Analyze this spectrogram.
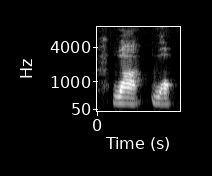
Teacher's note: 와, 워. 발음을 하면 이게 입술과 혀가 두 번 움직이거든요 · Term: 이중모음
